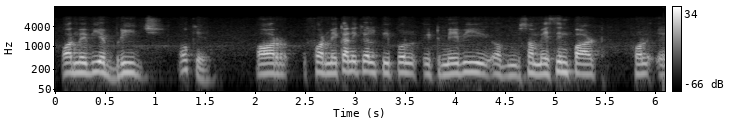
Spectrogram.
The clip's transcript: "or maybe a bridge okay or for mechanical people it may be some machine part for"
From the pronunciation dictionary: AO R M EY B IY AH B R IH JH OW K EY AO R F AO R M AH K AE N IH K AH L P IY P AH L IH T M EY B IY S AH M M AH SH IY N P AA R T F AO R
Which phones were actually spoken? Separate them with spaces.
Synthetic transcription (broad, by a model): AO R M EY B IY AH B R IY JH OW K EY AO R F AO R M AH K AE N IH K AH L P IY P AH L IH T M EY B IY S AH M M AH S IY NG P AA R T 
